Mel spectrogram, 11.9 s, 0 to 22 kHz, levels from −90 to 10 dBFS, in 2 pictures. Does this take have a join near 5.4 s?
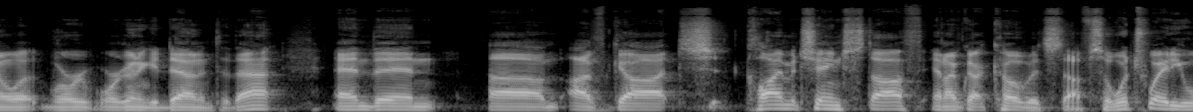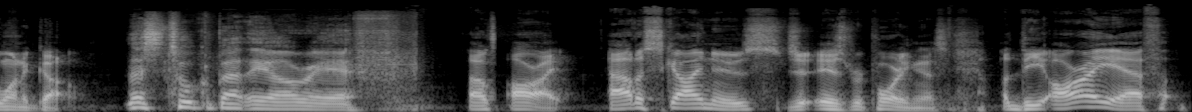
no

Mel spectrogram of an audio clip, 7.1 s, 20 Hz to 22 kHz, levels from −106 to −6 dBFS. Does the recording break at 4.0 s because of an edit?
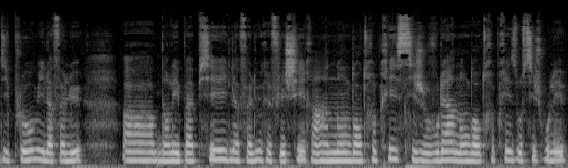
no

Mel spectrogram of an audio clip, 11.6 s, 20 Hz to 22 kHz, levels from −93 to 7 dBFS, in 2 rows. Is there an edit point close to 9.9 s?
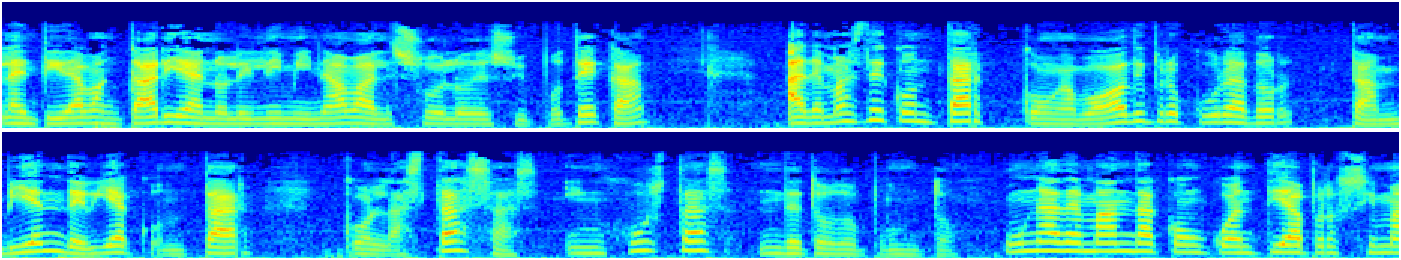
yes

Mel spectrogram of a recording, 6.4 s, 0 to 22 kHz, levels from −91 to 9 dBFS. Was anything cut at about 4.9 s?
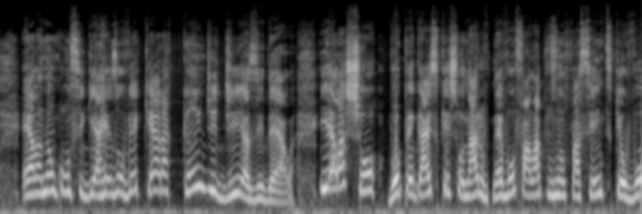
yes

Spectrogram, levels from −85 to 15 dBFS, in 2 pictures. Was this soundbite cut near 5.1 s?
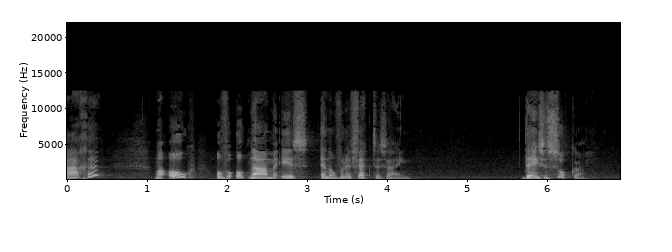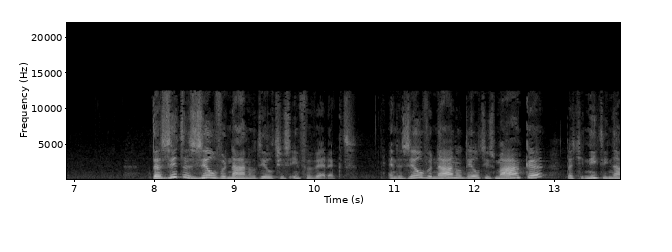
no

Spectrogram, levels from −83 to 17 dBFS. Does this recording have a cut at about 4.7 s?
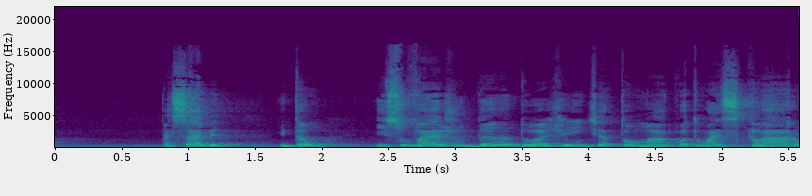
no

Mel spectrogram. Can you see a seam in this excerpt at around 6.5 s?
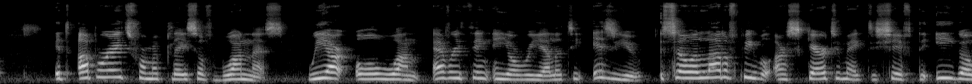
yes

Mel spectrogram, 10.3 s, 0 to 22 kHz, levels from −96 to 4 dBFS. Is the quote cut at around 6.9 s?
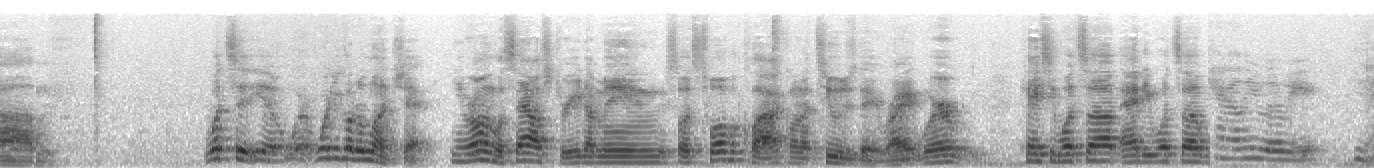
no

